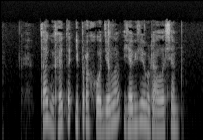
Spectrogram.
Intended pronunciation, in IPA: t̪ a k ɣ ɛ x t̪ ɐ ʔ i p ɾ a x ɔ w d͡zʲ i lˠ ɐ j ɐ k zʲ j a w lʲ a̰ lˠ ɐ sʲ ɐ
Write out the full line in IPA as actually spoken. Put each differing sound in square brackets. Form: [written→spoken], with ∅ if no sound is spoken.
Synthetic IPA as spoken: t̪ a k ɣ ɛ [x→∅] t̪ ɐ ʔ i p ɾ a x ɔ [w→∅] d͡zʲ i lˠ ɐ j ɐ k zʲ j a w lʲ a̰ lˠ ɐ sʲ ɐ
